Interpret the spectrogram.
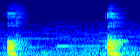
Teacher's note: as in the word Coke and this vow is called AUM actually Israelis pronounce the O rather in a shorter way · Israelis pronounce the cholam O rather in a shorter way, almost like oh, oh.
